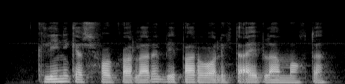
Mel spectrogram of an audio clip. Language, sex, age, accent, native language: Uzbek, male, 18-24, Buxoro, Uzbek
